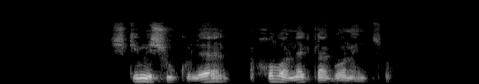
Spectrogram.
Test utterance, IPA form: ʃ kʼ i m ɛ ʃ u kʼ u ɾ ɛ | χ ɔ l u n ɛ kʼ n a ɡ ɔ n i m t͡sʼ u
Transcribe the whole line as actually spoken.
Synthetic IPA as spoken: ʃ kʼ i m i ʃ u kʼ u l ɛ | χ ɔ l ɔ n ɛ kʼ n a ɡ ɔ n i n t͡sʼ u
